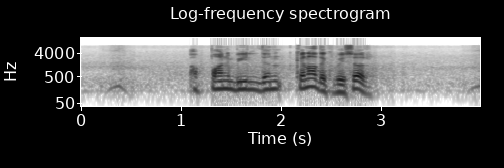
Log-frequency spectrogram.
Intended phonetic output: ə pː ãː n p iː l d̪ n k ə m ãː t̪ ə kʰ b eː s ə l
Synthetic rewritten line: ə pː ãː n b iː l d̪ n k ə n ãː d̪ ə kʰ b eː s ə ɾ

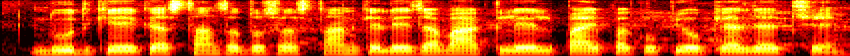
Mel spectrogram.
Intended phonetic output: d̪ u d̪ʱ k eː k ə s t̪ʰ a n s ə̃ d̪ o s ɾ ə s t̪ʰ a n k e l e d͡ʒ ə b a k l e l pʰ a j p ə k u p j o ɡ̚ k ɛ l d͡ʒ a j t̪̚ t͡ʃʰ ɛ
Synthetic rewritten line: d̪ u d̪ʱ k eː k ə s t̪ʰ a n s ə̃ d̪ o s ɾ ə s t̪ʰ a n k e l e d͡ʒ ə b a k l e l p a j p ə k u p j o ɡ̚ k ɛ l d͡ʒ a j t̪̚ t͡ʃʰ ɛ

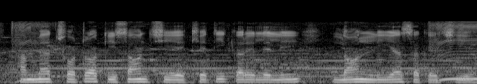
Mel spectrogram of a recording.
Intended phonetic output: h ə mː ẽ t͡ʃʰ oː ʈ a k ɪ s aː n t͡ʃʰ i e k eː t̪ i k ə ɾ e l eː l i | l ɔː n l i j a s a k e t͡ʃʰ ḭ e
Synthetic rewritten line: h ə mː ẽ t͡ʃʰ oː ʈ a k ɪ s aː n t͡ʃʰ i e kʰ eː t̪ i k ə ɾ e l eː l i | l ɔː n l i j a s ə k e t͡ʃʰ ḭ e

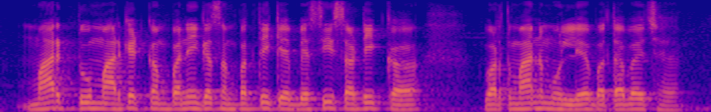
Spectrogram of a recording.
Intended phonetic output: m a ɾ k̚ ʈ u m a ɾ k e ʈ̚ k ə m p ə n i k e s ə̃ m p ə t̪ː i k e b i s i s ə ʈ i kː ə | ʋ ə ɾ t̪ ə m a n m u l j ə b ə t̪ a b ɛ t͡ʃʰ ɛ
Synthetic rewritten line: m a ɾ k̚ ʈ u m a ɾ k e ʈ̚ k ə m p ə n i k e s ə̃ m p ə t̪ː i k e b e s i s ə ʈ i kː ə | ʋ ə ɾ t̪ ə m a n m u l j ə b ə t̪ a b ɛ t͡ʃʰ ɛ

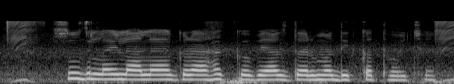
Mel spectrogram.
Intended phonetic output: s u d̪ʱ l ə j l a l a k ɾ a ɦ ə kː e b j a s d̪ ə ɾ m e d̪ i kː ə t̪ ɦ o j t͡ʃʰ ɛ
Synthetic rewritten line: s u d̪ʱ l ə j l a l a ɡ ɾ a ɦ ə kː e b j a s d̪ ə ɾ m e d̪ i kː ə t̪ ɦ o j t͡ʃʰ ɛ

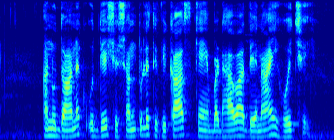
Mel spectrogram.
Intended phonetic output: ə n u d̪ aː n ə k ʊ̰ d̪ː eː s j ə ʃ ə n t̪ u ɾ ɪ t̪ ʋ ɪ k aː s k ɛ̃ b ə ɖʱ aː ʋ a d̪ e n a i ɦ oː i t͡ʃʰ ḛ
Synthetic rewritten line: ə n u d̪ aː n ə k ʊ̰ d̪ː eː ʃ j ə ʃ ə n t̪ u l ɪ t̪ ʋ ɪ k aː s k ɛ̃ b ə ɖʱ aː ʋ a d̪ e n a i ɦ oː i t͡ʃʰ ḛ

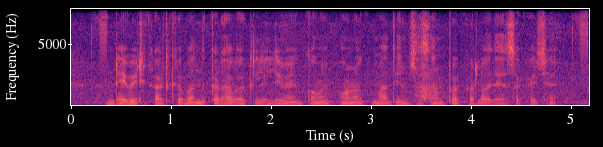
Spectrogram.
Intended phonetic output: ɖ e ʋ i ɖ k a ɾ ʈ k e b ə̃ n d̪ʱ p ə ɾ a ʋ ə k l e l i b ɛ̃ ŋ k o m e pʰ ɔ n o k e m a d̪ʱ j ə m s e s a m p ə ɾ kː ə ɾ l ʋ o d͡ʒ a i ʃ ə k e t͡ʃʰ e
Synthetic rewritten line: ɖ e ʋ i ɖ k a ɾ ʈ k e b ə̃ n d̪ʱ k ə ɾ a ʋ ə k l e l i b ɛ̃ ŋ k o m e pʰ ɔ n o k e m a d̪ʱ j ə m s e s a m p ə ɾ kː ə ɾ l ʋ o d͡ʒ a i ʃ ə k e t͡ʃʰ e

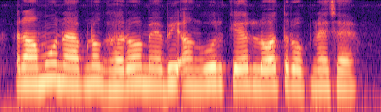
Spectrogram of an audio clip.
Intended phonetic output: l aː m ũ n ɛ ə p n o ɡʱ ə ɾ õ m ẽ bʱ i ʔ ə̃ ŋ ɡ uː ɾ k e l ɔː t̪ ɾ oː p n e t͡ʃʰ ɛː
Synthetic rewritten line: ɾ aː m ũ n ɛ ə p n o ɡʱ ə ɾ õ m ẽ bʱ i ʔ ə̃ ŋ ɡ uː ɾ k e l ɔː t̪ ɾ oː p n e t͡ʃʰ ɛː

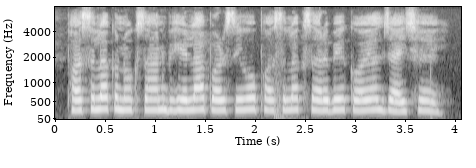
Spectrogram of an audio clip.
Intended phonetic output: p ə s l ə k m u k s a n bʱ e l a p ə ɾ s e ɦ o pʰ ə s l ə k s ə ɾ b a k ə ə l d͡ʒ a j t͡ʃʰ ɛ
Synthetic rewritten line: pʰ ə s l ə k n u k s a n bʱ e l a p ə ɾ s e ɦ o pʰ ə s l ə k s ə ɾ b e k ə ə l d͡ʒ a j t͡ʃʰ ɛ

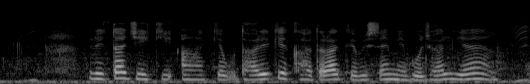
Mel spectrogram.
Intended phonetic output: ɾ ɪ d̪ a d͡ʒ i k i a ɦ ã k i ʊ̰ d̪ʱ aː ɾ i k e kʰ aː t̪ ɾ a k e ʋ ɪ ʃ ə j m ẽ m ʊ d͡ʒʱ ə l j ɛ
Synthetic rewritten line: ɾ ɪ t̪ a d͡ʒ i k i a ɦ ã k e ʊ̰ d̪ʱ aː ɾ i k e kʰ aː t̪ ɾ a k e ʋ ɪ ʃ ə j m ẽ b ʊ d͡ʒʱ ə l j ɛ

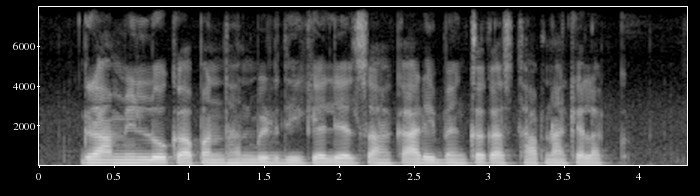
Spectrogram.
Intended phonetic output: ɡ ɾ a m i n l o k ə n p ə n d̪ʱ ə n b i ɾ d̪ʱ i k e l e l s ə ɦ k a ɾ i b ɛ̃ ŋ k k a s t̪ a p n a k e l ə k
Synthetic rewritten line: ɡ ɾ a m i n l o k ə p ə n d̪ʱ ə n b i ɾ d̪ʱ i k e l e l s ə ɦ k a ɾ i b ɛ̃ ŋ k k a s t̪ʰ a p n a k e l ə k

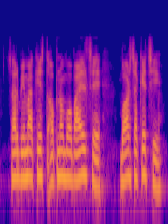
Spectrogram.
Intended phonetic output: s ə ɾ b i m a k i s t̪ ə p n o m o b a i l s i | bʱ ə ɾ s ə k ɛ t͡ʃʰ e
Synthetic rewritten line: s ə ɾ b i m a k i s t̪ ə p n o m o b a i l s e | bʱ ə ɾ s ə k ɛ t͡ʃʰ i

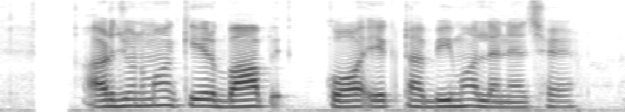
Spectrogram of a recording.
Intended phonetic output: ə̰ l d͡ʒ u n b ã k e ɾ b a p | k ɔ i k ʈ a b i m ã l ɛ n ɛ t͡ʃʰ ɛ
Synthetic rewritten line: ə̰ ɾ d͡ʒ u n m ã k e ɾ b a p | k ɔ e k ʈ a b i m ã l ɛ n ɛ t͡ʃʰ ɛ

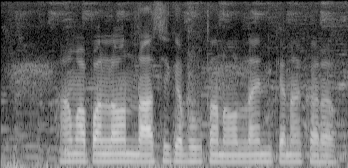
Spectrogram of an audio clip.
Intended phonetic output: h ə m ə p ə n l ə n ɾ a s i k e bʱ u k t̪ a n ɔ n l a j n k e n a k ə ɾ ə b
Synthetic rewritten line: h ə m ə p ə n l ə n ɾ a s i k e bʱ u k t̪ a n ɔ n l a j n k e n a k ə ɾ ə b

